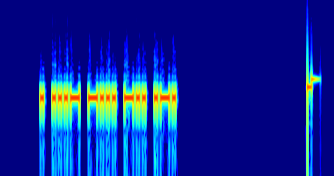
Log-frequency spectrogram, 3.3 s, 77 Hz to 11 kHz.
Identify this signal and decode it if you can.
Morse code, heard as a keyed tone, about 42 wpm, 700 Hz. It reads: EVBDR
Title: Code Groups - 5 Letter:Numbers - 40wpm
